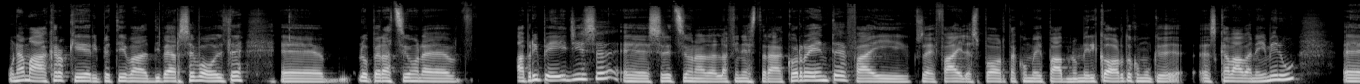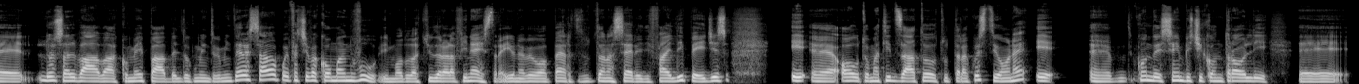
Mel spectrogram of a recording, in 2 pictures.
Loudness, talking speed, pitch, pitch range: -15 LUFS, 160 wpm, 150 Hz, 140-170 Hz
